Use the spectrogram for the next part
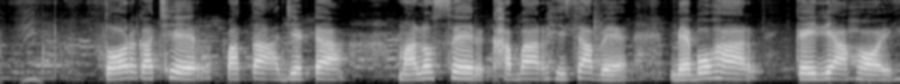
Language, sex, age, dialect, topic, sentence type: Bengali, male, <18, Jharkhandi, agriculture, statement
